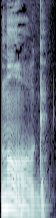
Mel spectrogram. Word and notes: morgue: British English

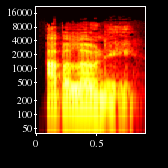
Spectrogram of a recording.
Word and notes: abalone: British English

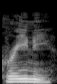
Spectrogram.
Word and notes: grainy: American English

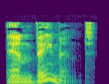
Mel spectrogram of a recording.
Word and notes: embayment: British English

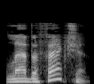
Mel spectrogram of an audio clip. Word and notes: labefaction: British English

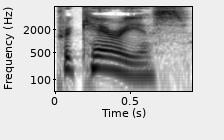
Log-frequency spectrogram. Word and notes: precarious: American English

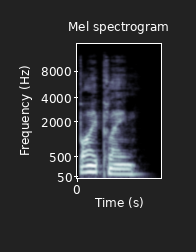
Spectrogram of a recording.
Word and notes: biplane: British English

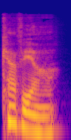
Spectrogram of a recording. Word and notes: caviar: British English

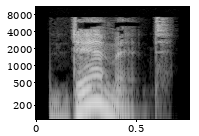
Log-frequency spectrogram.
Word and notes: dammit: British English

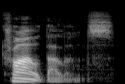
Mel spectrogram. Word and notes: trial balance: British English

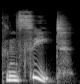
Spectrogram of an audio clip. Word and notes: conceit: British English

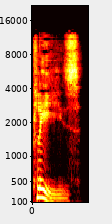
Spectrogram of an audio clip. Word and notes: please: British English

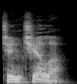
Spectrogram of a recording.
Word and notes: chinchilla: American English

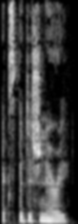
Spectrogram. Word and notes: expeditionary: American English

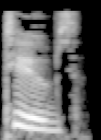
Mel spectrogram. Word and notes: tubes: British English

